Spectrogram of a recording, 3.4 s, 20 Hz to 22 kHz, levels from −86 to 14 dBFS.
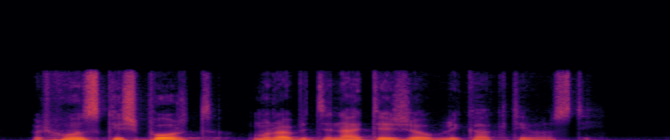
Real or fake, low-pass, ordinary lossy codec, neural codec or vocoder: fake; 10.8 kHz; none; codec, 24 kHz, 0.5 kbps, DualCodec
